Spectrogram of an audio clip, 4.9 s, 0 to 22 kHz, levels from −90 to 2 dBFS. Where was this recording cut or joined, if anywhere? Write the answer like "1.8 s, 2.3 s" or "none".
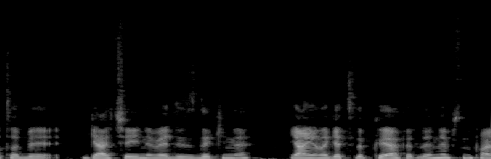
none

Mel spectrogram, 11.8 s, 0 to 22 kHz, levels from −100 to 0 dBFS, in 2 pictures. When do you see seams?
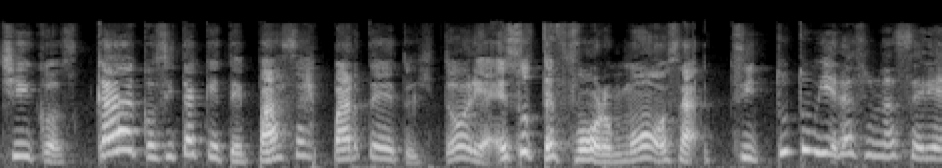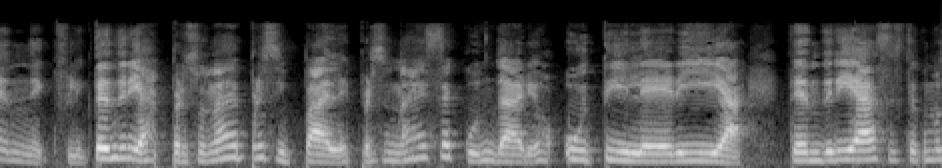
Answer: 6.4 s

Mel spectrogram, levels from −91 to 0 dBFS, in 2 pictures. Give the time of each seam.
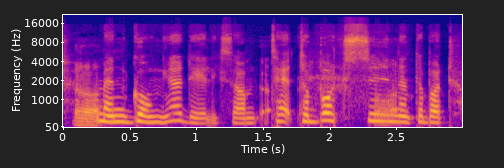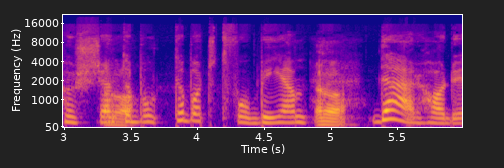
none

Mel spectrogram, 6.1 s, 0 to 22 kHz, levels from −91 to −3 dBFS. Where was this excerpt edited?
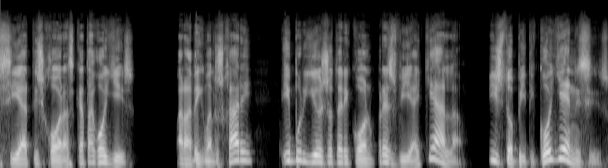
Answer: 2.8 s, 4.8 s

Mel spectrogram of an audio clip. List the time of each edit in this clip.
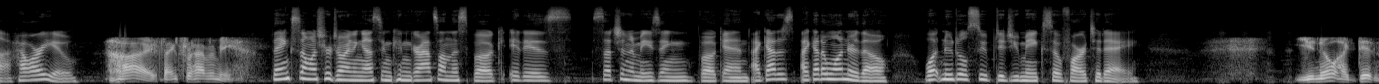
7.5 s

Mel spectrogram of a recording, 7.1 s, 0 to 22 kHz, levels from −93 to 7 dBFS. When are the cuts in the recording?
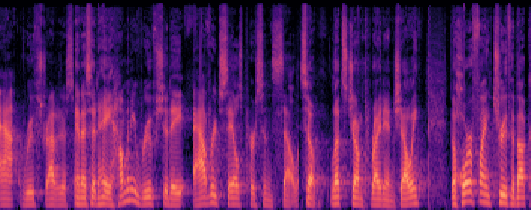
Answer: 1.0 s, 3.9 s

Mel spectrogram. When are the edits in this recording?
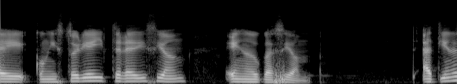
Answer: none

